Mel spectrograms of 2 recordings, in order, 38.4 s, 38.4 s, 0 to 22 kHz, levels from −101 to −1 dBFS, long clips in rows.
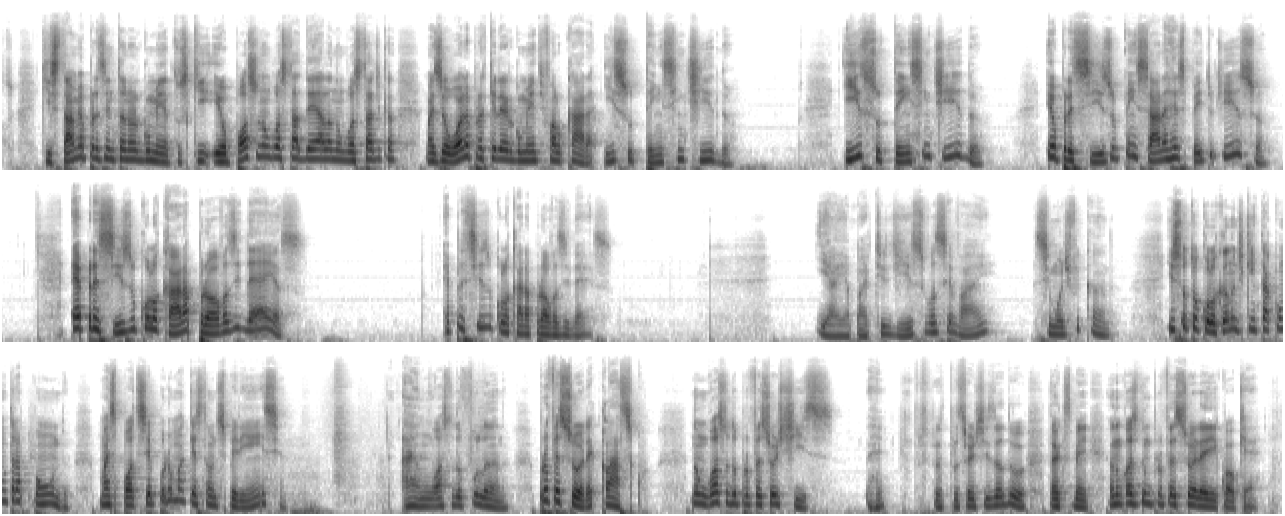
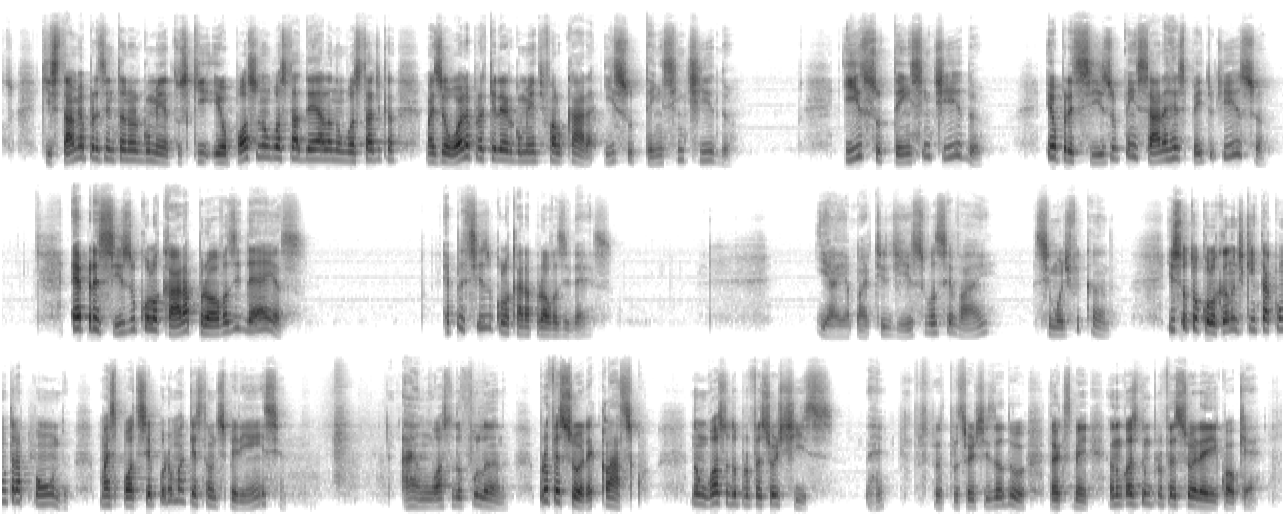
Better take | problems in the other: first | thin; very; fading below 400 Hz

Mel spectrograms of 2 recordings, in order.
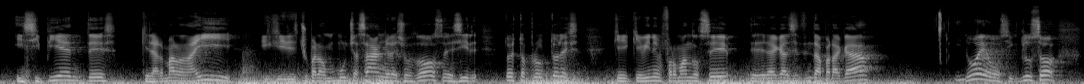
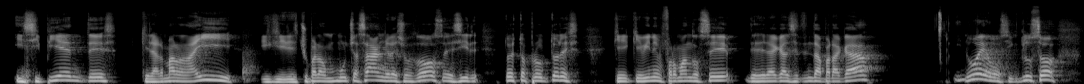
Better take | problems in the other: second | wind noise on the microphone; occasional gusts; 15 dB below the speech

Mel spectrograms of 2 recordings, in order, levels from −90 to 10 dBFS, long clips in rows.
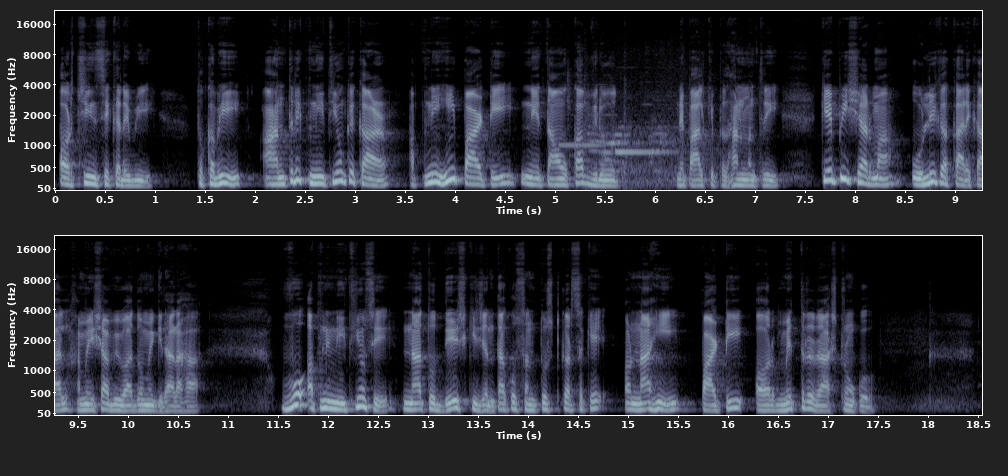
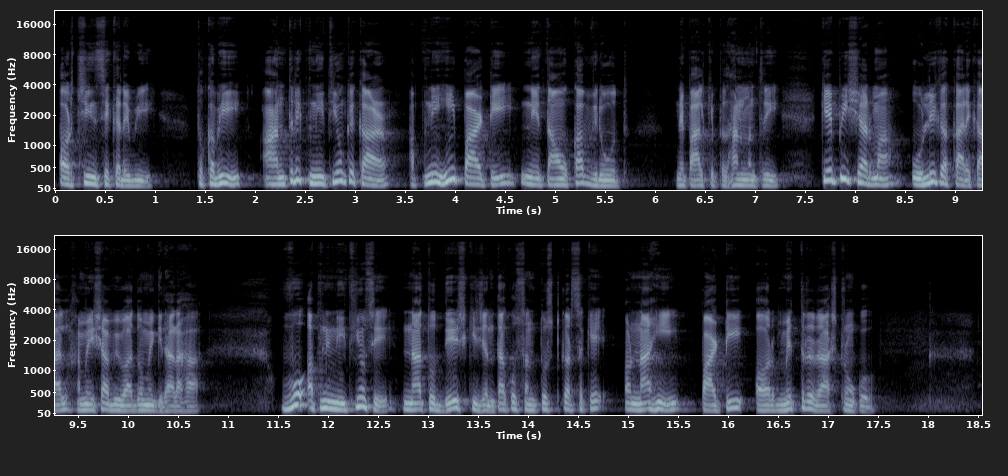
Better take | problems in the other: second | doorbell; noticeable; from 5 to 6.5 s; peak 8 dB below the speech

